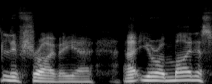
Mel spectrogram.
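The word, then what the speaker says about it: Liev Schreiber: Uh, Lib Shrider. You're on. I don't know if I pronounced that correctly, but you can definitely give me that. It's Liv Shrivever.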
